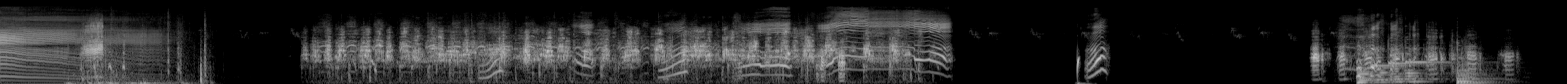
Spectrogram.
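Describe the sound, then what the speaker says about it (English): A loud, dense chorus of birds honking and quacking like ducks and geese, sustained for several seconds, then broken by silence, a lone call, and another noisy burst of squawks near the end. "Pinkerton was only trying to call one bird."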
